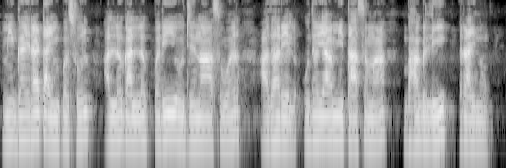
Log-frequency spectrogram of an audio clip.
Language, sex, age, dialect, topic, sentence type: Marathi, male, 25-30, Northern Konkan, banking, statement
